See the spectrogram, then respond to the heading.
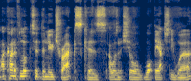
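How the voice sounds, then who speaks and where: With a British accent, a man talks at a fairly quick pace and fairly low pitch in a very clean recording with a silent background. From United Kingdom. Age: 20s. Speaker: university student. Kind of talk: casual talk to camera.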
